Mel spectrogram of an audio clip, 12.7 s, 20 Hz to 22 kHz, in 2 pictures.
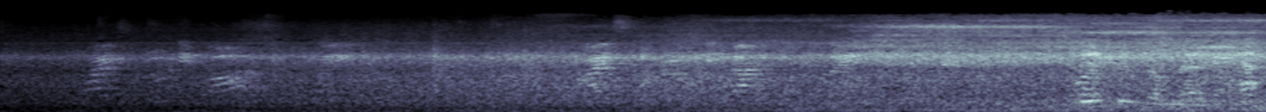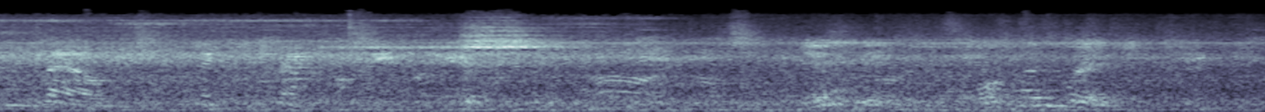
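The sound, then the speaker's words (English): A Manhattan-bound 6 subway train rumbles along loudly and steadily at Brooklyn Bridge station, its roar building over the first few seconds with metallic rattling and a high whine, while indistinct voices sound beneath the noise. “This is a Manhattan bound 6th train.”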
